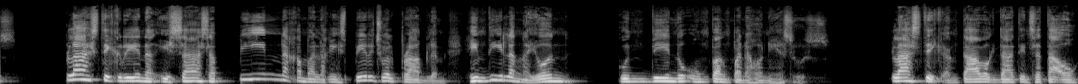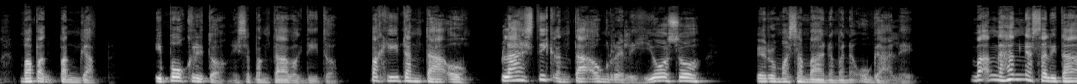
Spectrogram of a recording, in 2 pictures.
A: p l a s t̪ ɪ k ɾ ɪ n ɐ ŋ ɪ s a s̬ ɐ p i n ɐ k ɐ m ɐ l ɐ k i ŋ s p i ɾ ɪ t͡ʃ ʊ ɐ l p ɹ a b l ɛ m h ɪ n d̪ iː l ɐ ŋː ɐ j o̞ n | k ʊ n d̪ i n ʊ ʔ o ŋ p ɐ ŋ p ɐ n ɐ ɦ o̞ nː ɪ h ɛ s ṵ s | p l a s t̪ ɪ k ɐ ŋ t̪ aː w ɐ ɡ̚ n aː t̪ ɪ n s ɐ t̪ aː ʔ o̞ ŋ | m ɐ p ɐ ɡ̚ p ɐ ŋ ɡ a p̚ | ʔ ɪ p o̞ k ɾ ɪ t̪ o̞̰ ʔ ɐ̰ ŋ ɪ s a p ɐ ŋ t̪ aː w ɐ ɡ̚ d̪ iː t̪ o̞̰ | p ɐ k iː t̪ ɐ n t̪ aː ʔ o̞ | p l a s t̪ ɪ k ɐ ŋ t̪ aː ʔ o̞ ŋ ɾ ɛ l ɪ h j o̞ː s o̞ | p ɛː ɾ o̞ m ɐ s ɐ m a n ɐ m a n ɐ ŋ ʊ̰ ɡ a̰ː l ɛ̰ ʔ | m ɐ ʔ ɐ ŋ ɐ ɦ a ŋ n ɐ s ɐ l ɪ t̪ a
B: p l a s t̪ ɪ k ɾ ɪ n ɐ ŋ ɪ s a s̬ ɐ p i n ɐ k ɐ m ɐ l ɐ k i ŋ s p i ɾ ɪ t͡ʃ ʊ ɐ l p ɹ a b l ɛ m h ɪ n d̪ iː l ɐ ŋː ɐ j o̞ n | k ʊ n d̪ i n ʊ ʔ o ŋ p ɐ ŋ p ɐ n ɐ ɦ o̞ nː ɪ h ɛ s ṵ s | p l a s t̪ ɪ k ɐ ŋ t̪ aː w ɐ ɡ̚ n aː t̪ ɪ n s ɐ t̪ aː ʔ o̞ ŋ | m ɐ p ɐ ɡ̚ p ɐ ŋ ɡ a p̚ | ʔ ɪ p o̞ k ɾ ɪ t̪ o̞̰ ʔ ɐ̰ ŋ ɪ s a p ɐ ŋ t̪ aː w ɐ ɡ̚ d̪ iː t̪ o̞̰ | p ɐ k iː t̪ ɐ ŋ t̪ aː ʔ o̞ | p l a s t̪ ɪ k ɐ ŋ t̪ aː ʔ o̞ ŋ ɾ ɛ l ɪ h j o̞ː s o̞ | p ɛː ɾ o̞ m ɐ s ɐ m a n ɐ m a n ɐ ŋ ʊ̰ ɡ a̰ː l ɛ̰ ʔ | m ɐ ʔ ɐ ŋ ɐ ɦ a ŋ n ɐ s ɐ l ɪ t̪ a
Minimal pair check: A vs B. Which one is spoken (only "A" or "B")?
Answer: B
